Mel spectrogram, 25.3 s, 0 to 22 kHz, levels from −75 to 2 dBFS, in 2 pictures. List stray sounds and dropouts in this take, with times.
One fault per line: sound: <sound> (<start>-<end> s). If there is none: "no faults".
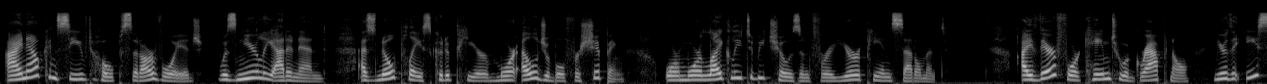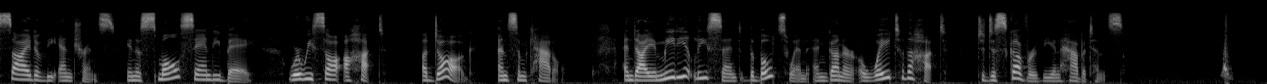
sound: whoosh (24.9-25.0 s)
